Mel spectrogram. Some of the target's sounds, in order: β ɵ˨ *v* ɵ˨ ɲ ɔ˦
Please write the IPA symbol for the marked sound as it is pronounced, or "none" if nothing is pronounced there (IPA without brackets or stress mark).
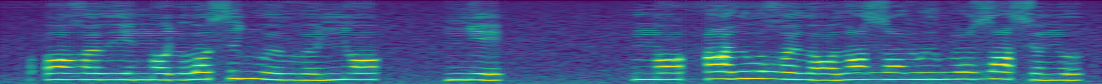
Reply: v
